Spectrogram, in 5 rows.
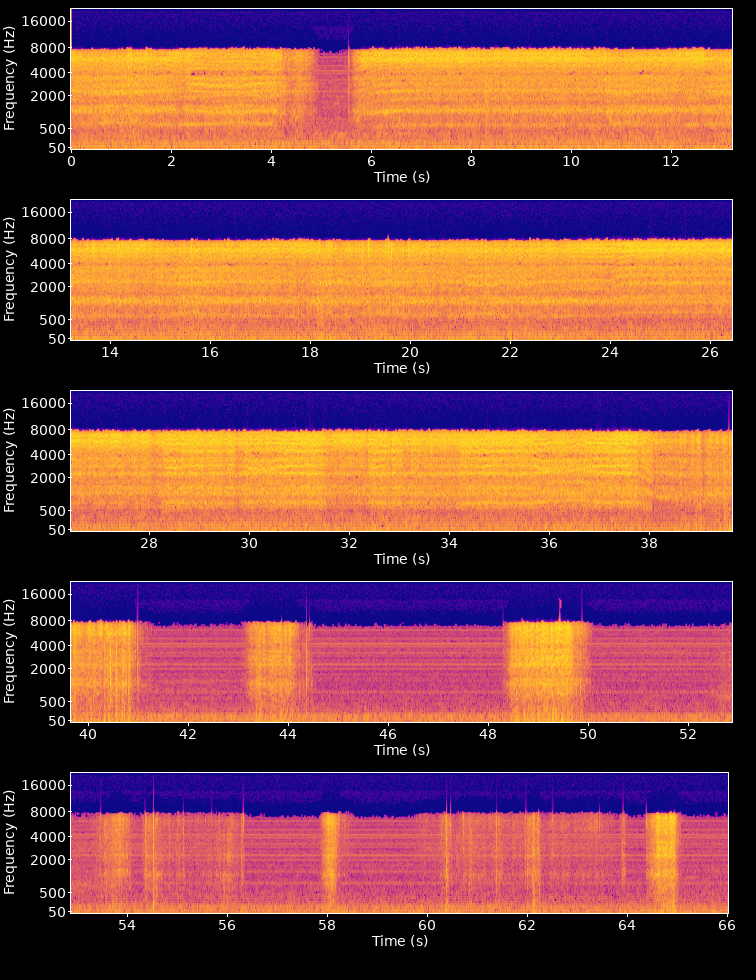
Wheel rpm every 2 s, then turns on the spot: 160, 160, 50, 150, 160, 160, 160, 160, 160, 160, 160, 160, 190, 200, 200, 200, 200, 200, 190, 130, 60, 20, 10, 0, 120, 10, 0, 10, 10, 10, 10, 10, 40.
60-64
